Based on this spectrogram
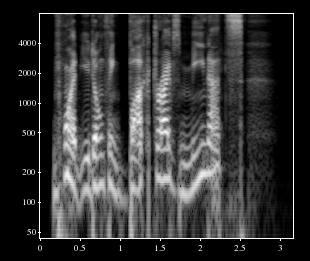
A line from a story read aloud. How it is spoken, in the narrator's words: Buck growled at him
